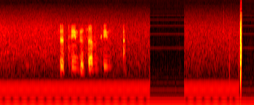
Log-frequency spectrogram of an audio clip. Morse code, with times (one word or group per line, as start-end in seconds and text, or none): none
